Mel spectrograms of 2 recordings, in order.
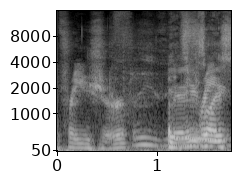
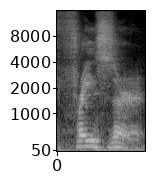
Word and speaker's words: Fraser: Fraser got the uh or Fraser I keep saying Frasier I did see a thing where he's like everybody says my name wrong yeah yeah like Fraser is his name but everyone's grandmother yeah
